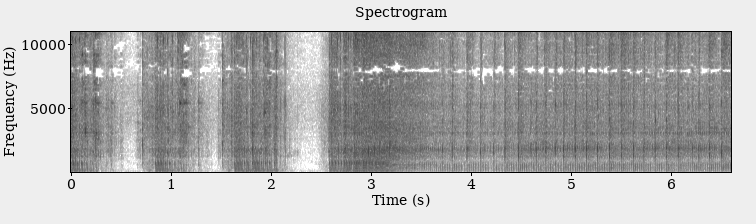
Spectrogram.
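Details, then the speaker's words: Cub Cadet two-stroke trimmer on fresh ethanol-free fuel with two-stroke oil, before carburetor adjustment: sputters and cuts out at idle, then buzzes unevenly; lean low-speed mixture, fuel-starved. "so since it died while idling we're gonna try and adjust the L screw which is the scrutineers the engine it seems to be starved for fuel"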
